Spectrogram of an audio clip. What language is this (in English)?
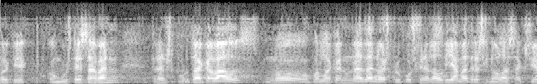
Catalan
